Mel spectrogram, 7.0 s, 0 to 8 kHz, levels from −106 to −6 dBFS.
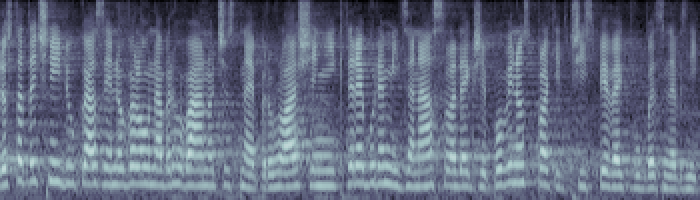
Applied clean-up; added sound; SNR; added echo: none; none; none; none.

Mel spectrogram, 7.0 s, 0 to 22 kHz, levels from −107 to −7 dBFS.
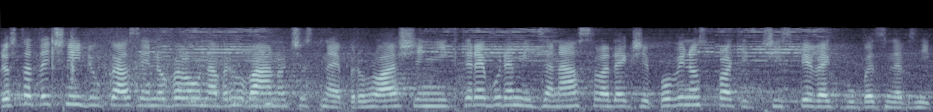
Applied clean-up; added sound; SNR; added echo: none; Traffic noise, roadway noise / Vehicle horn, car horn, honking + Toilet flush / Water; 10 dB; none.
